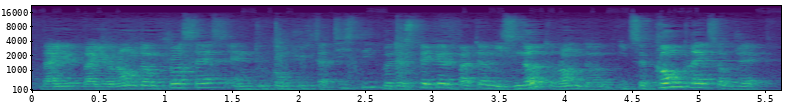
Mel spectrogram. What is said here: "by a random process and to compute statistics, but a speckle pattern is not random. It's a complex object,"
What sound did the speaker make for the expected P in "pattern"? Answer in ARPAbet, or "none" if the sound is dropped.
F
